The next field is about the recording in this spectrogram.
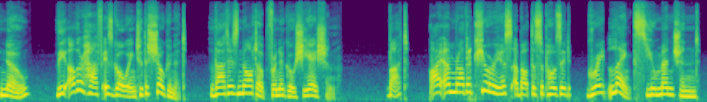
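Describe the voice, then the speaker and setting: A woman's voice: a little high, expressive, dry recording. A stately, stern female ruler. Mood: firm, composed. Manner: formal, measured, composed. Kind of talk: video game voice acting.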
